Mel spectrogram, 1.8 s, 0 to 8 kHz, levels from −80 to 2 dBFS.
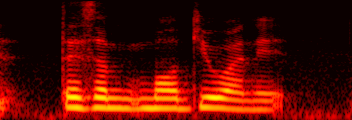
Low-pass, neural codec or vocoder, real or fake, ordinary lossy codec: none; codec, 16 kHz, 0.8 kbps, ZipCodec; fake; none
